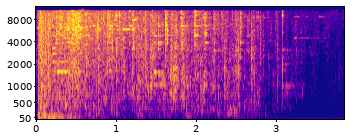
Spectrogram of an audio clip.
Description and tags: Window break
This is a sound of a window being broken.
glass, crash, shatter, breaking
